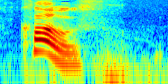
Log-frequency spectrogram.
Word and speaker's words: clothes: feel so I say clothes I don't pronounce the th right say closeth whatever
